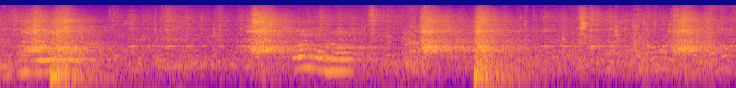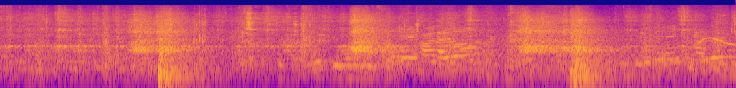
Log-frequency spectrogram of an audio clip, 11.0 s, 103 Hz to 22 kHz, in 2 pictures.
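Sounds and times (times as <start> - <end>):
crowd murmuring: 0.0 - 11.0.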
